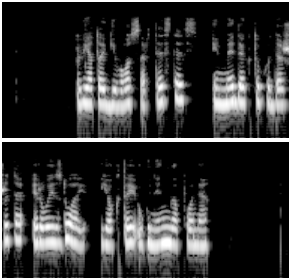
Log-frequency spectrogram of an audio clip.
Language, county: Lithuanian, Vilnius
